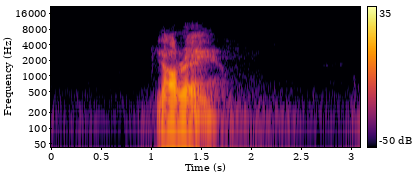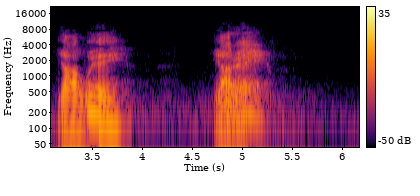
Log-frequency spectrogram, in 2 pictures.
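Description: A man speaks through a microphone in short, emphatic phrases with pauses between them.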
